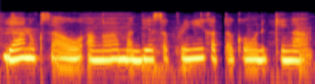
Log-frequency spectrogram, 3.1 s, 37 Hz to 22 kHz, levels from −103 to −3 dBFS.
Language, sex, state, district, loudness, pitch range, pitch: Garo, female, Meghalaya, West Garo Hills, -14 LUFS, 235-260 Hz, 245 Hz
